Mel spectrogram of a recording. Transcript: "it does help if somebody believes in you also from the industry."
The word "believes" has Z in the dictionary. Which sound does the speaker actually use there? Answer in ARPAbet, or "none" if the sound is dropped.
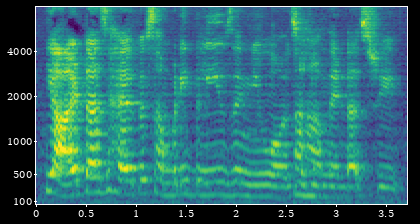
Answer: Z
